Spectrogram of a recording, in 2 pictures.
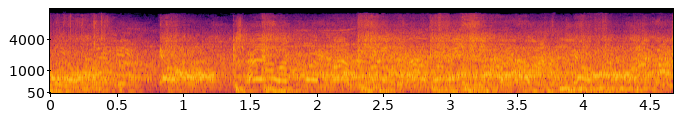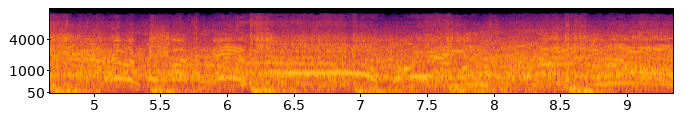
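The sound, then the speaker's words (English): Heavy, crunching boxing punch sound effects in a film fight land every second or two over a loud, roaring crowd, each blow a sharp thud cutting through the constant wash of cheering and shouting. “the sound effects to make it sound more quote unquote realistic and not so comic book style like they are in this film”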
